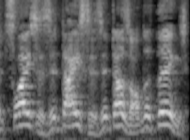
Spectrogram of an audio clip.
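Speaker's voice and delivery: fast, high infomercial pitchman delivery. Voicing a commercial with a forties feel, channeling the ShamWow guy. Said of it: "I'm trying to channel the Sham Wow guy or Ginsu knives".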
